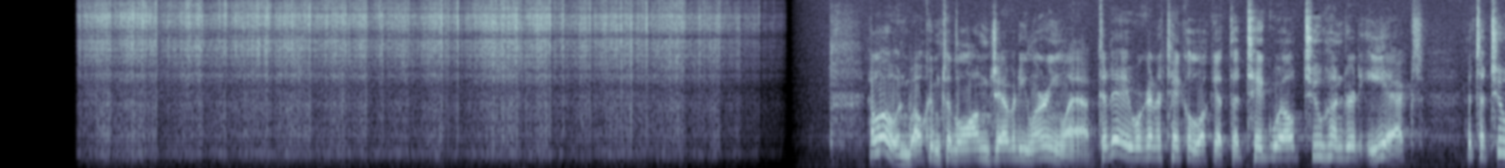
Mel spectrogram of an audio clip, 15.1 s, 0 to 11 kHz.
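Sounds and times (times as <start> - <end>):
crackling hiss: 0.8 - 8.8.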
